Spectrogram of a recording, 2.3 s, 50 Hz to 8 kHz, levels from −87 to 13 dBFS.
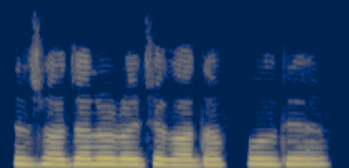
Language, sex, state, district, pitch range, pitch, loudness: Bengali, female, West Bengal, Malda, 260-270 Hz, 265 Hz, -16 LUFS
